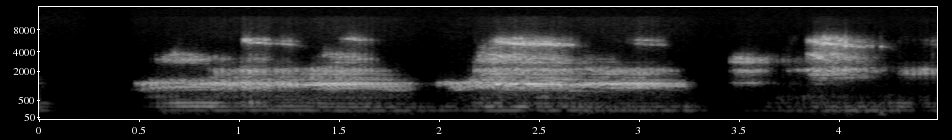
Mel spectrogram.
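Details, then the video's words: American bullfrog gives deep, droning, resonant calls in long drawn-out notes, the big deep one among New Hampshire's native frogs; other frogs such as peepers may call in the background. "And then the bullfrog is the big deep one."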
